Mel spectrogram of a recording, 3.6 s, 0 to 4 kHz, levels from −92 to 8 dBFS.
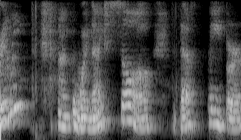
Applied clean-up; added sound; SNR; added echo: neural mask model DeepFilterNet 3.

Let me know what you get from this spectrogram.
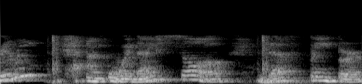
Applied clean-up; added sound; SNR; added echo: none; Microwave oven; 16 dB; reverberation time 0.6 s.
